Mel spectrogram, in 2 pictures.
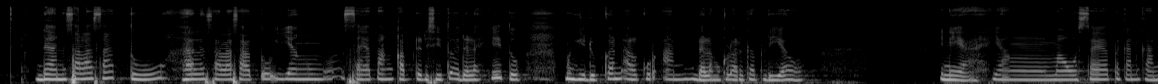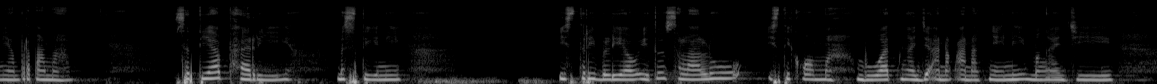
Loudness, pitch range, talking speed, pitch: -31 LUFS, 215-240 Hz, 105 wpm, 225 Hz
